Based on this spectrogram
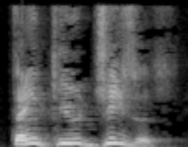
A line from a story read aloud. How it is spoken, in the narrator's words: he shouted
